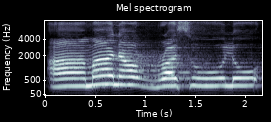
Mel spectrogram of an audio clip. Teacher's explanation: آ کے اوپر کھڑی زبر ہے، اس کو آپ نے ایک حرکت کے برابر کھینچ کے لمبا کر کے پڑھنا ہوتا ہے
